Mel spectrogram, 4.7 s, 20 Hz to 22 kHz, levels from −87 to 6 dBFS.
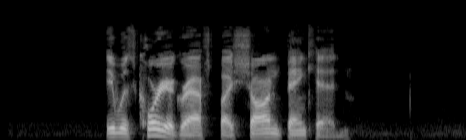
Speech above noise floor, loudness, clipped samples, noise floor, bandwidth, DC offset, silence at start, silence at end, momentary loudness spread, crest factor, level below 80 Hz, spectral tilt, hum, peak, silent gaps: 53 dB; -25 LUFS; under 0.1%; -78 dBFS; 10 kHz; under 0.1%; 1.05 s; 1.3 s; 12 LU; 20 dB; -72 dBFS; -4.5 dB/octave; none; -8 dBFS; none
